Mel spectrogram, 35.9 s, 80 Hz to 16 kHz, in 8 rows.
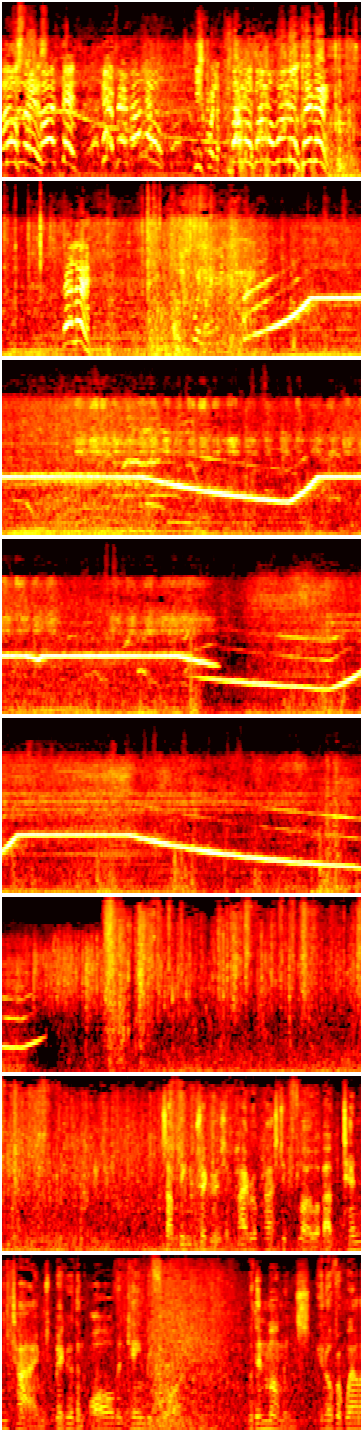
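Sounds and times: motorbike engines droning: 4.2 - 23.0
siren wailing: 7.4 - 23.1.

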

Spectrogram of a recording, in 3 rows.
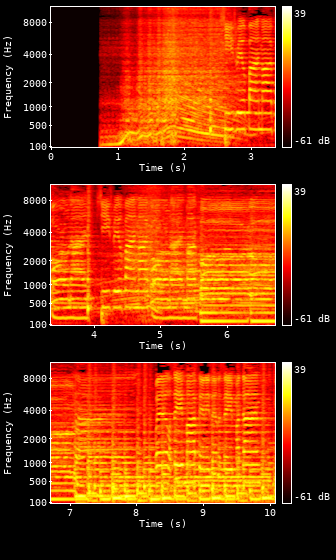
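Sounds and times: car engine revving: 0.8 - 10.0.

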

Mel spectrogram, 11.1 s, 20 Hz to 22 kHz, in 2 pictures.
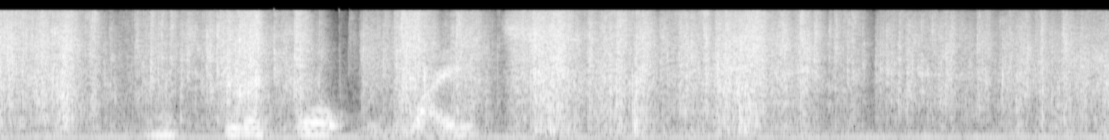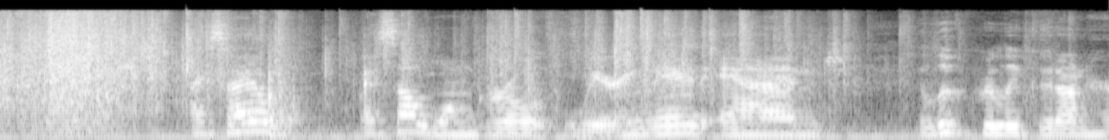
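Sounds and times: plastic bag crinkling: 0.0 - 10.2.

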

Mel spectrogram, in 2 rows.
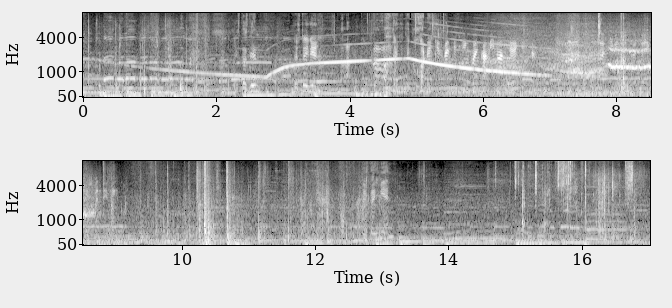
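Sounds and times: police siren wail: 1.4 - 9.0.

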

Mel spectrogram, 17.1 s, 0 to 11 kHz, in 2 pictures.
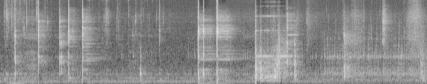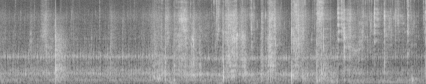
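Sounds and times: wooden spoon scraping bowl: 11.5 - 16.7.

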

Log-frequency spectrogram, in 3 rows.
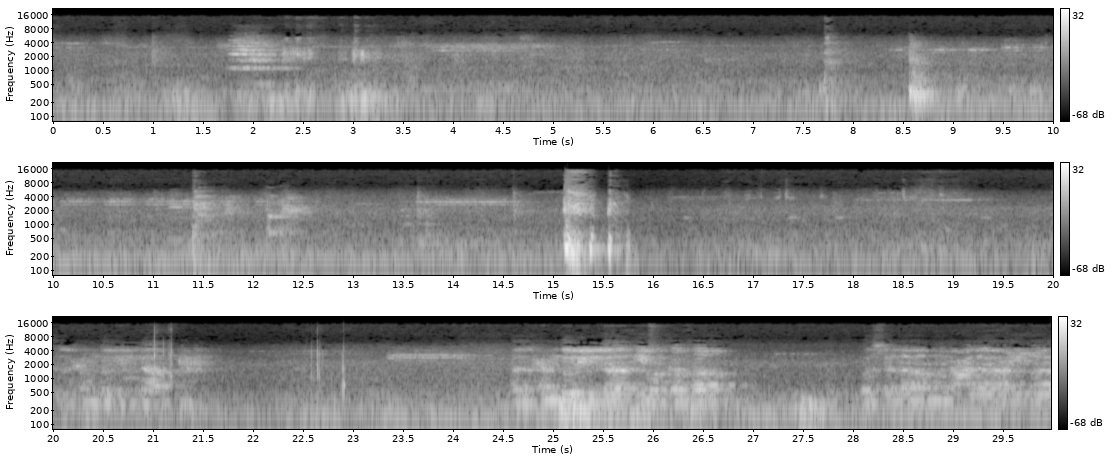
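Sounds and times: man coughing: 2.2 - 3.4, 7.6 - 8.1, 11.3 - 12.6, 15.1 - 15.9.

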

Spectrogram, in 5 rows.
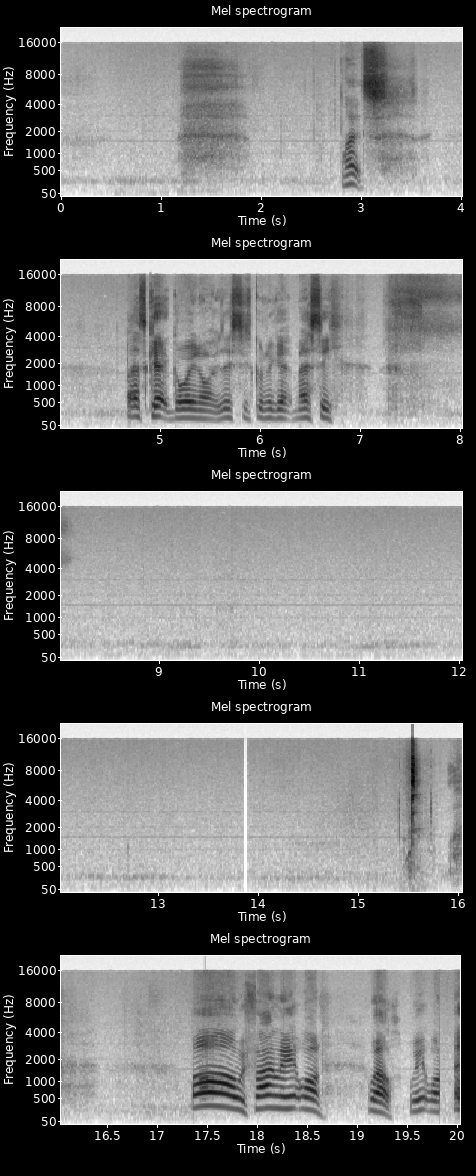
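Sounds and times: golf driver striking ball: 15.4 - 15.9.

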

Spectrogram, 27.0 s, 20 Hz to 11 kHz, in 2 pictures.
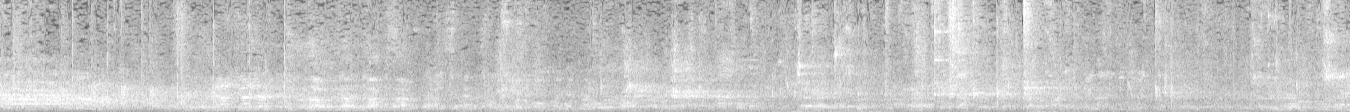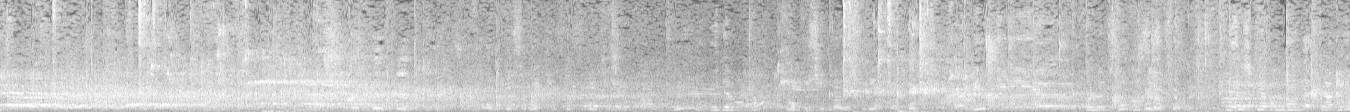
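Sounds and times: murmur of voices in a hall: 0.0 - 27.0.

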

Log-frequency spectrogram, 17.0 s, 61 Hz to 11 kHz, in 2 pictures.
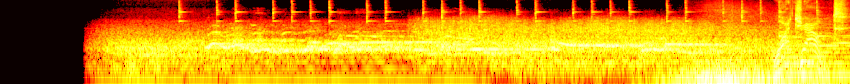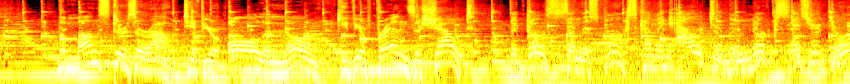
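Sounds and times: eerie wind: 0.9 - 9.1
wolf howling: 2.0 - 7.3
low rumble: 6.4 - 9.2.

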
